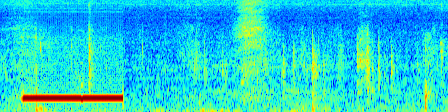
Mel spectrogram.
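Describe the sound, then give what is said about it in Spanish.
A telephone ringing tone plays while a call is dialled: one steady, clear tone lasting about a second. Faint background noise with a few small clicks and taps follows. “en teoría, pues esto ya, ya está marcando”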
